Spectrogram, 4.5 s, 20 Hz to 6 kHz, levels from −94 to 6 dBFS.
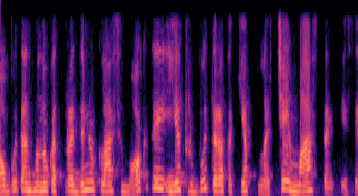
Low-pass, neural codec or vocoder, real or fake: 5.4 kHz; none; real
